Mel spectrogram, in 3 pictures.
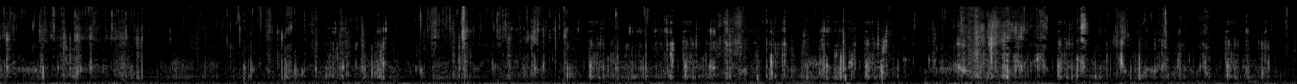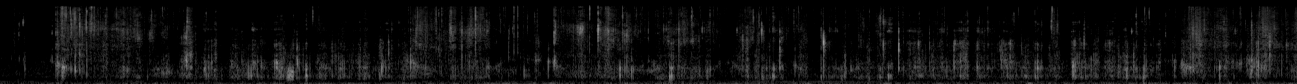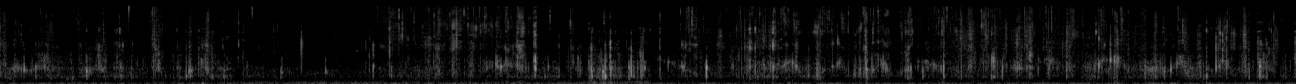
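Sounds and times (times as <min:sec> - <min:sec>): biting and chewing pizza: 0:00.0 - 0:38.9
crust crunching: 0:13.5 - 0:28.8.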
